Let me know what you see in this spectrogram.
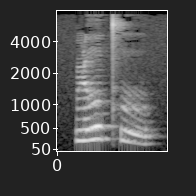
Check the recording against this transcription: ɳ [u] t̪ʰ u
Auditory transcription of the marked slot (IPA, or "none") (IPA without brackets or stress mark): o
